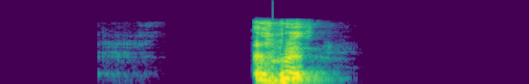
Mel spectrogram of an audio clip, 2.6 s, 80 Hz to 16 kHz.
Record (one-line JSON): {"cough_length": "2.6 s", "cough_amplitude": 28559, "cough_signal_mean_std_ratio": 0.24, "survey_phase": "beta (2021-08-13 to 2022-03-07)", "age": "18-44", "gender": "Male", "wearing_mask": "No", "symptom_none": true, "smoker_status": "Never smoked", "respiratory_condition_asthma": false, "respiratory_condition_other": false, "recruitment_source": "REACT", "submission_delay": "1 day", "covid_test_result": "Negative", "covid_test_method": "RT-qPCR", "influenza_a_test_result": "Negative", "influenza_b_test_result": "Negative"}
